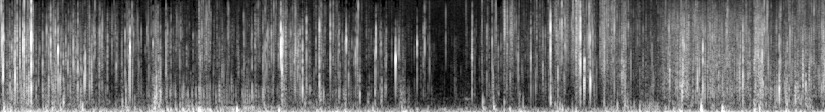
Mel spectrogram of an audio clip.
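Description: Fingers squeeze and crinkle clear plastic bubble wrap wrapped around a recorder. A dense, continuous stream of sharp, crisp crackles and crunches pops close to the mic at a steady, quiet level, with bright plastic crinkling over a soft low rumble of handling. The crackling briefly thins around the middle before picking back up.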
